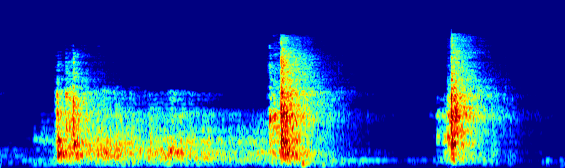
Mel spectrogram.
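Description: A door opens with a drawn-out rattling scrape as someone goes out, then shuts with two solid knocks a moment apart, fairly loud, with no voices.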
